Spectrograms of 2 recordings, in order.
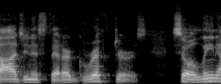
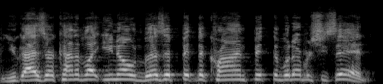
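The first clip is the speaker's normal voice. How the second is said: higher, fawning mock agreement; sing-song sycophant imitation, higher; mocking Alina Habba; 10 semitones higher than usual. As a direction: parrot her like an eager yes-woman. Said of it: "you heard Alina Habba saying".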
